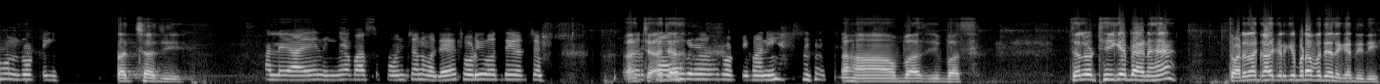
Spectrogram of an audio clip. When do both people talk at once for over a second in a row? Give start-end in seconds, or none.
none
